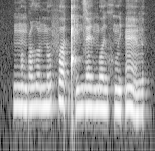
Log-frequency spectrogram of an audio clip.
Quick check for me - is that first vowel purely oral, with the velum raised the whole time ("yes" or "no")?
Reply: no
